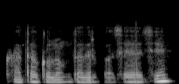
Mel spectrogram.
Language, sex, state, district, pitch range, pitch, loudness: Bengali, male, West Bengal, Purulia, 105-120 Hz, 110 Hz, -27 LUFS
